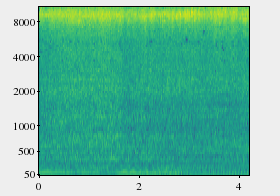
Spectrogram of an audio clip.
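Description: Boat engine running steadily under way, a deep continuous drone with an even rush of water and wind over it, heard from on board.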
